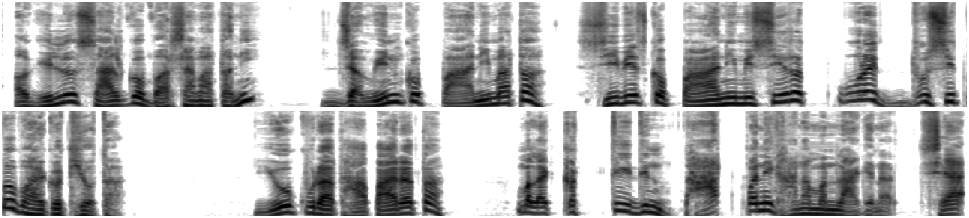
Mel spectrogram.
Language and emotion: Nepali, disgusted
